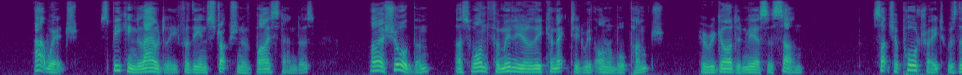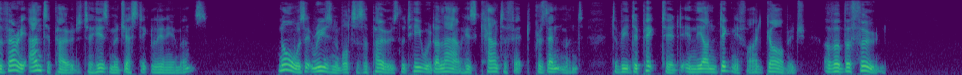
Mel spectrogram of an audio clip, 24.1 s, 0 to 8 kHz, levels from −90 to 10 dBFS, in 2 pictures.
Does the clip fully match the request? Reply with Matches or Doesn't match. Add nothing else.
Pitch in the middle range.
Doesn't match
